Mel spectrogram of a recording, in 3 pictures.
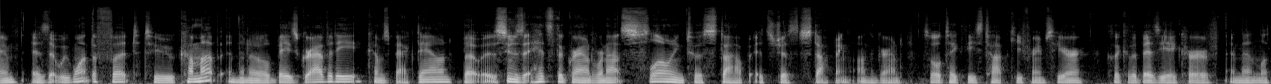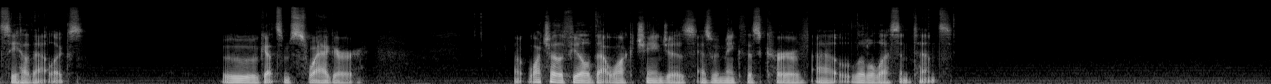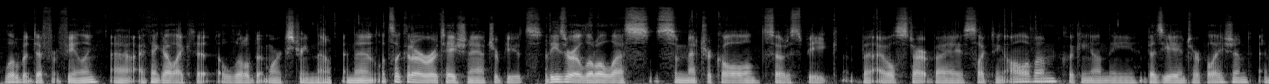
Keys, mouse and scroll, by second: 12.9 double click, 22.2 double click, 29.8 double click, 31.4 ctrl+click.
